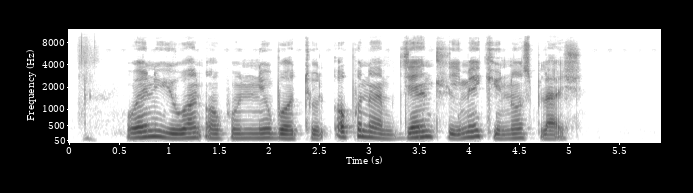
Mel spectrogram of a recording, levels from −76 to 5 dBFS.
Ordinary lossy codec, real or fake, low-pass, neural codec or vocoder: none; fake; 10.8 kHz; vocoder, 44.1 kHz, 128 mel bands every 512 samples, BigVGAN v2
